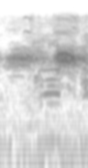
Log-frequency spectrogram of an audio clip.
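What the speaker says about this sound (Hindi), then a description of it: "कश्ती के साथ बतखें भी हैं, लगता है ये हमें काटने की कोशिश कर रही हैं" Ducks on the Indus River beside a boat give a sustained, fairly faint honking call that swells louder near the end of the short burst.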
